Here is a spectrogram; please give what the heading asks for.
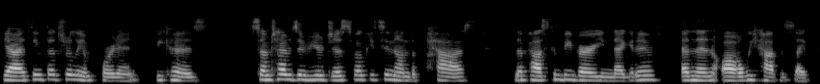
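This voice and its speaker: A woman's voice: mid-range voice, fairly even intonation, a little fast, darkish tone, no room sound. A young woman from the United States hosting a casual student podcast, talking with some hesitation and restarts.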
